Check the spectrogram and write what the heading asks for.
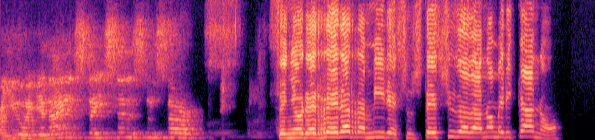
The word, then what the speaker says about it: Herrera: Guillermo Herrera Ramirez. That is what it shows on my request. And I don't pronounce the H, right? Yeah, it is silent.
